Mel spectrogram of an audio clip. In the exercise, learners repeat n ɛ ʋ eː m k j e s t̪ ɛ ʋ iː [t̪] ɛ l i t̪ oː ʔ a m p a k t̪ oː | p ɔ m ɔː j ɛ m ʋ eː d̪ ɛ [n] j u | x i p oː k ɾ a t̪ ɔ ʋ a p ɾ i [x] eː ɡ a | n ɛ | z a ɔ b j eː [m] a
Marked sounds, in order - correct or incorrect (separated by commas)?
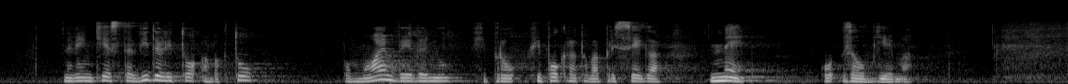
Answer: incorrect, correct, incorrect, correct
